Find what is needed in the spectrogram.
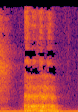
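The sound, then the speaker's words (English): A single loud sniff, a short breathy rush of air through the nose lasting under a second, over a steady low background hum with no talking. “I apologize for sniffing.”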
